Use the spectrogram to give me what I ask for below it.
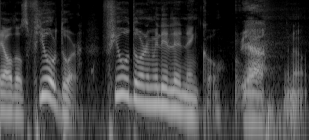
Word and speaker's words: Fyodor: Well, Fedor Emelianenko, that's not how you say his name. His name is Fyodor. Fyodor.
